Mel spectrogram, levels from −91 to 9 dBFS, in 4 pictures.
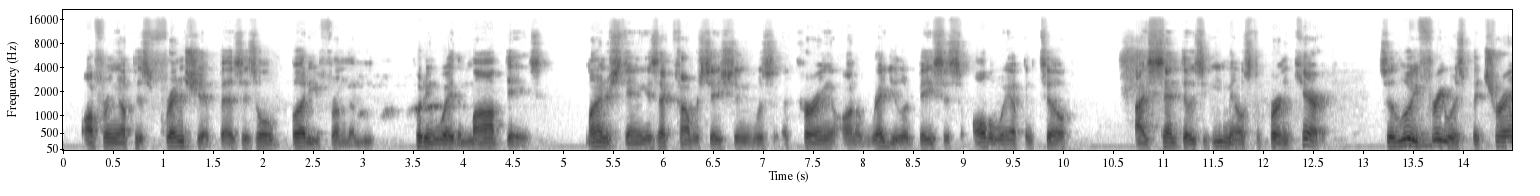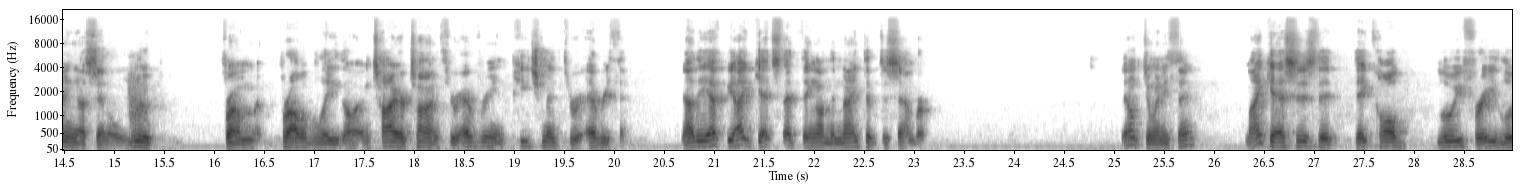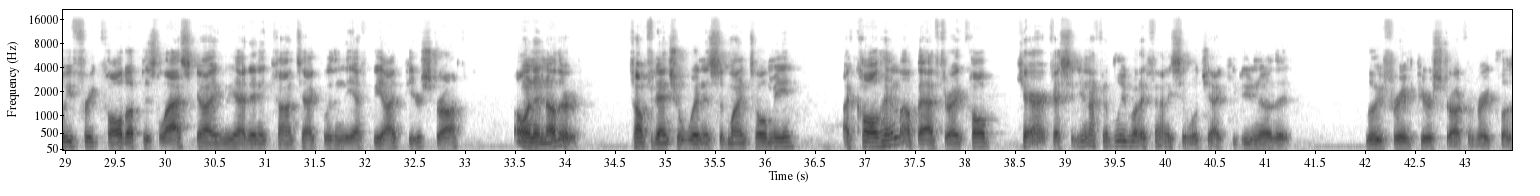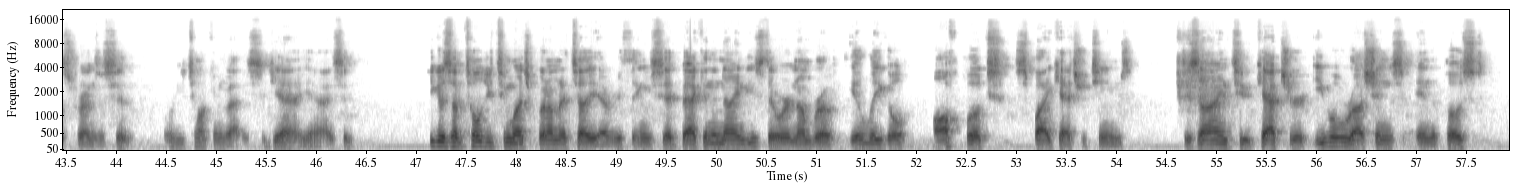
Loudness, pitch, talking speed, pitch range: -24 LUFS, 120 Hz, 200 wpm, 110-130 Hz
